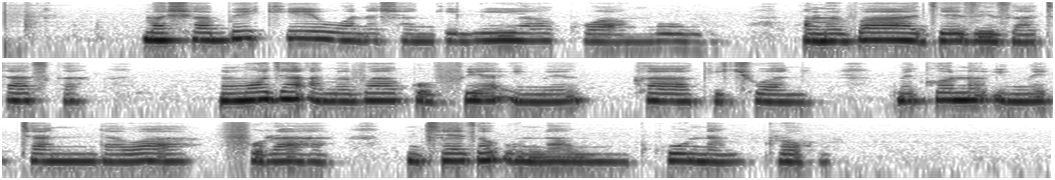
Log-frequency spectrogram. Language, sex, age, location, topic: Swahili, female, 18-24, Kisumu, government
